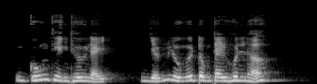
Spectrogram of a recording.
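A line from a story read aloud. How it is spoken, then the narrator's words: Trembling question. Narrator (Vietnamese): hắn giọng run rẩy mà hỏi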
